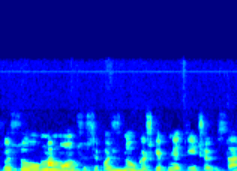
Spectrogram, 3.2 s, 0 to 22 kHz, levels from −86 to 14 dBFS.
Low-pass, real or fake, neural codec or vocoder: 14.4 kHz; real; none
